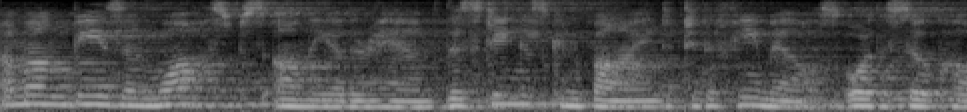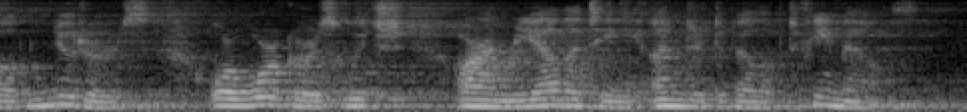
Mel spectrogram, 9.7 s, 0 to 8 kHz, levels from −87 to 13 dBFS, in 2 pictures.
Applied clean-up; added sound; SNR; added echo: none; none; none; reverberation time 2.3 s.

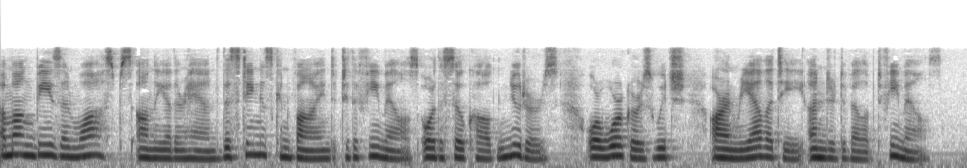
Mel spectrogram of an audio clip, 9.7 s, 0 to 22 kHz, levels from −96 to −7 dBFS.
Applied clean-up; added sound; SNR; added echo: none; none; none; none.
